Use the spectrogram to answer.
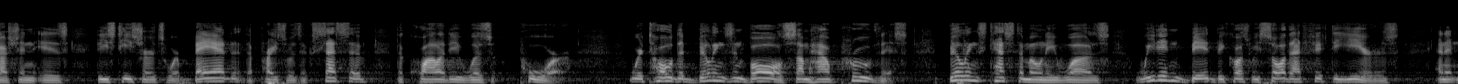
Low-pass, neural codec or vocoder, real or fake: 7.2 kHz; none; real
